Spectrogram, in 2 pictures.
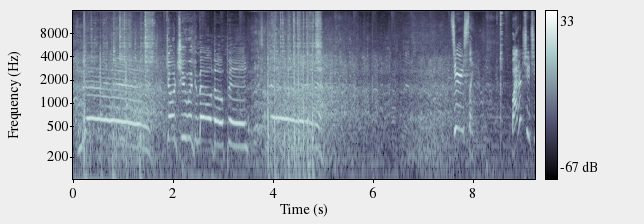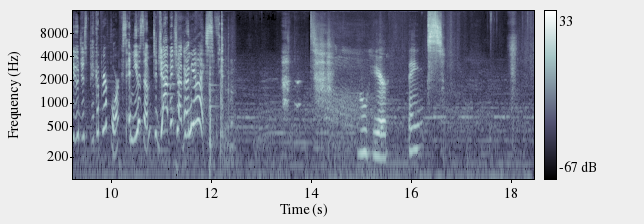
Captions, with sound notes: Meh! Don’t chew with your mouth open. Meh! Seriously! Why don’t you two just pick up your forks and use them to jab each other in the eyes? [whimpering] - Oh here. - Thanks.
